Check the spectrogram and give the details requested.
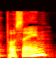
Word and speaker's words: Posehn: Patton Oswalt, Zach Galifianakis, Brian Posehn. Yeah. Is that how you pronounce it?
